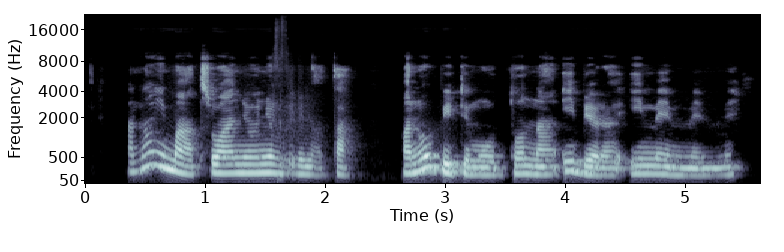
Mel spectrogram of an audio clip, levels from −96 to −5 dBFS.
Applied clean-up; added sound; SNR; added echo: neural mask model DeepFilterNet 3.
